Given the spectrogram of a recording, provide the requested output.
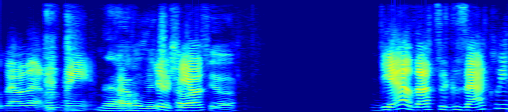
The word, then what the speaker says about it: Mintyukov: That was my Pavel Mintyukov, yeah. Yeah, that's exactly how I would have pronounced it.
